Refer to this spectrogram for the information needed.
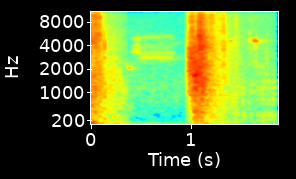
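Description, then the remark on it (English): Loud knocking on the door of a house: two heavy, booming bangs about a second apart, reverberant, with no voices and a faint high hum lingering between them. “guess I'll have to knock louder.”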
